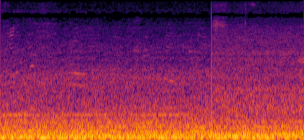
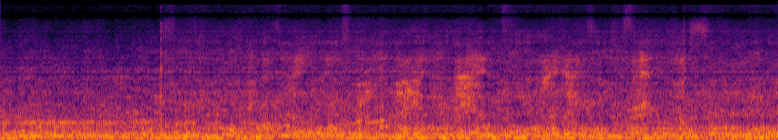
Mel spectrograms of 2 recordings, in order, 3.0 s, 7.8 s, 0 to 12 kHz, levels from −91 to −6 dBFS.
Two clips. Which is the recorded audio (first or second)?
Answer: first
